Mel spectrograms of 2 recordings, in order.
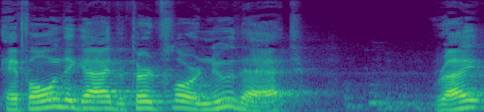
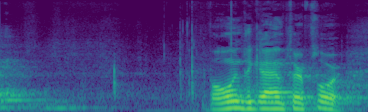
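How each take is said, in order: First: Laughing through the words at the punchline. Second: Slow, deliberate repeat of the punchline; slow emphasis. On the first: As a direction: chuckle while delivering the line. Preacher laughing at own joke. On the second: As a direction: drag it out so it sinks in. Preacher repeats punchline slowly. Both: Real, not acted.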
